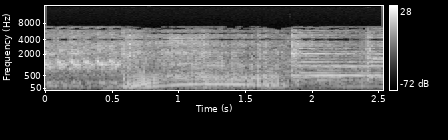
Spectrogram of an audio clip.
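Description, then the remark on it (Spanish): A car engine turns over and roars into a loud rev that rises and falls in pitch, then settles into a steady, throaty idle. “En Autolíder arrancamos.”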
